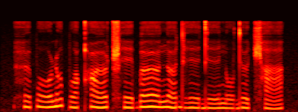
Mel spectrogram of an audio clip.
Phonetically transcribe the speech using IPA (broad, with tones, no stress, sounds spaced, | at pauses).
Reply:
h ʏ˧˩˧ p oː˧˩˧ ɳ ʊ˧˥˧ p o˨˩ qʰ œː˧˩˧ ʈ͡ʂʰ e˨˩ ɓ œː˧˥˧ n̪ œ˧˩˧ dʱ ɪː˦˨ d̪ ɪː˧˩˧ n o˨˩ d̪ ø˦˨ t͡ɕʰ a˧˩˧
